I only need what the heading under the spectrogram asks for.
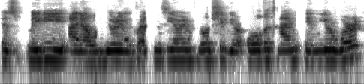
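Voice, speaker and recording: A woman's voice: medium pitch, little pitch movement, moderate pace, recorded from a distance, lo-fi sound, slight background noise. A woman presenting her research on a panel, hesitant and full of fillers. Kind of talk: panel discussion.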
